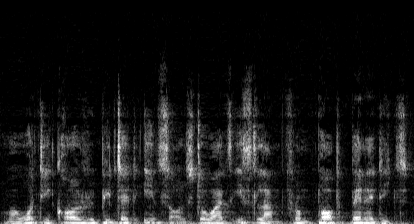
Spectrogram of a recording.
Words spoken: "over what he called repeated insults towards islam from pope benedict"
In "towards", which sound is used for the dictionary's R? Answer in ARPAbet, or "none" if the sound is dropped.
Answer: W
